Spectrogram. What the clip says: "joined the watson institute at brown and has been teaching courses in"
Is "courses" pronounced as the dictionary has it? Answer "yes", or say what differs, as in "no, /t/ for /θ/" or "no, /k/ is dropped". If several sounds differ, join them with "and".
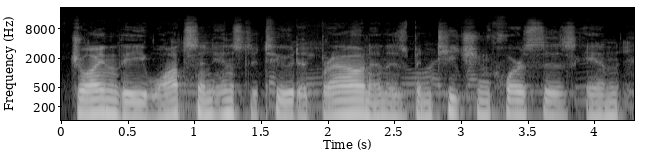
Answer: yes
